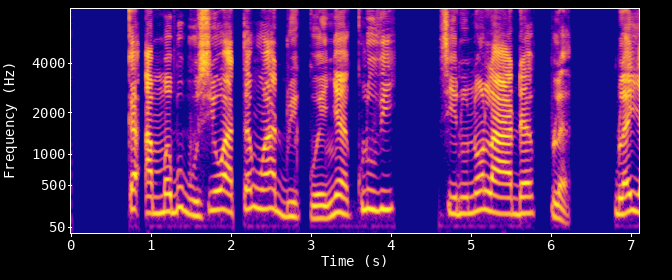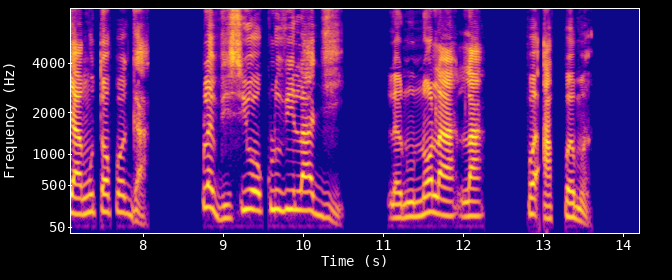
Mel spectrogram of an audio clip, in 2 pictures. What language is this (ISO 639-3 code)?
ewe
